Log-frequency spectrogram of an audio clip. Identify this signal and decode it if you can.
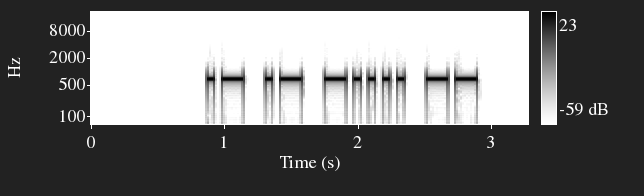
Morse code, heard as a keyed tone, about 22 wpm, 700 Hz. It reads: AA6M
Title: USA Call Signs - 4 Characters - Repeated 3x - 22wpm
